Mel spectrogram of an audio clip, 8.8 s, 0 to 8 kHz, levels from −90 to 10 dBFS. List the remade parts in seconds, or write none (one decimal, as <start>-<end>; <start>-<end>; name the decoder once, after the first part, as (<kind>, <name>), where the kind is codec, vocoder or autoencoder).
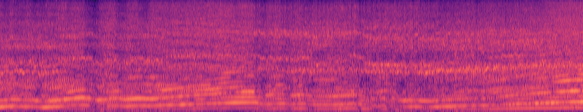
5.2-5.9 (vocoder, Vocos)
